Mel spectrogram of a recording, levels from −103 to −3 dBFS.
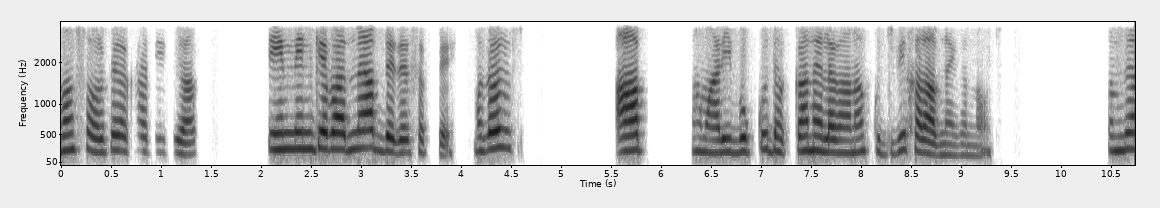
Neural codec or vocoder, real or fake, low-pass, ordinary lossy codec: none; real; 3.6 kHz; none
